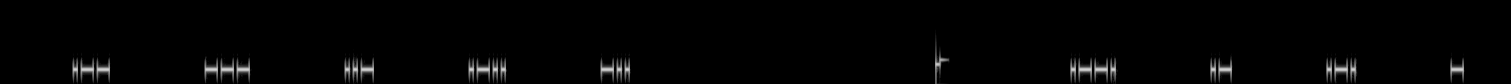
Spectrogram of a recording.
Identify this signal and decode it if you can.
Morse code, heard as a keyed tone, about 30 wpm, spaced as for 8 wpm, 700 Hz. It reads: WOULD PART
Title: 8x Character Spacing - Top 300 Words - 30wpm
